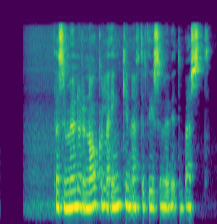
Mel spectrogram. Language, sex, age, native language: Icelandic, female, 40-49, Icelandic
